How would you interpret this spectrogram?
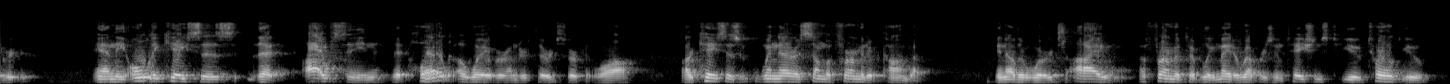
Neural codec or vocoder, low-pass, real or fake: codec, 16 kHz, 8 kbps, FunCodec, trained on LibriTTS, 25 frames a second; 7.2 kHz; fake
